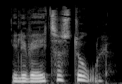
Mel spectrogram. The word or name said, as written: elevatorstol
